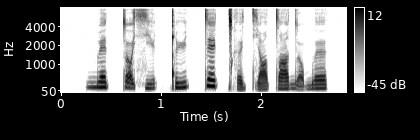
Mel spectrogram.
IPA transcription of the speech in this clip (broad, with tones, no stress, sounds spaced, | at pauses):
b ɛ˥ tː ɔ̰˥ sʲ ø˧˥ ǃ y˧˥ tː ɛ˥ ǀʰ ə˩˧ tʲ ɛ˩˧ tˤ o˧˥ d ɔ̰˧ b ə˥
